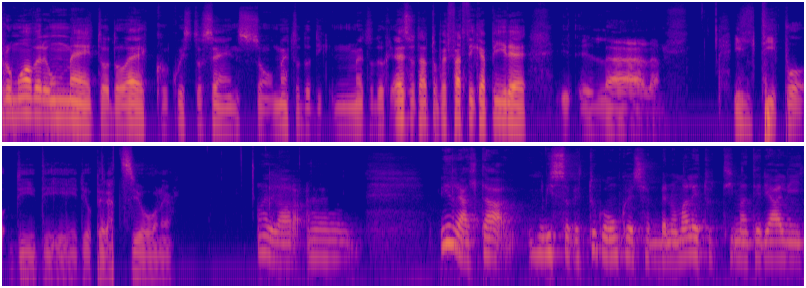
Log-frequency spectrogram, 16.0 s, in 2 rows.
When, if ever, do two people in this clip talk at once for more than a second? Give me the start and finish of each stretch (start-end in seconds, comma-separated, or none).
none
